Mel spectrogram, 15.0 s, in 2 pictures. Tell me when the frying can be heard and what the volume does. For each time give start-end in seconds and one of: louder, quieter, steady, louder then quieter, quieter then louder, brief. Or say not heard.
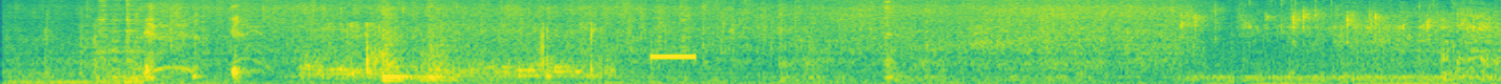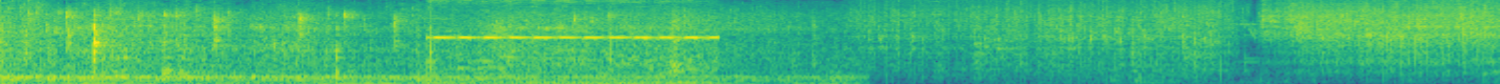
0.0-14.9 quieter.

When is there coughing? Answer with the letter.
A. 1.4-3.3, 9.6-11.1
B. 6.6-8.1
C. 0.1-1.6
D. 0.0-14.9
C.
